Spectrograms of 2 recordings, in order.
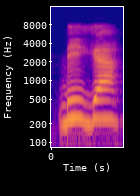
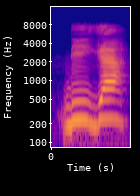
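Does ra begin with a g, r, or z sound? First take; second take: g; g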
